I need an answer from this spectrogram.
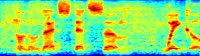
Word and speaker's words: Waco: just being good friends wacko it's not what they call you no no that's that's um Waco you know with a long a like the town whenever they find you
